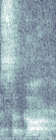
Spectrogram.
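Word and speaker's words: סגר: I think in the Hebrew, the word there is a cigar, not like cigar which you smoke, but you know what I'm saying. That's how you pronounce the word in the Hebrew. Sa and gar, okay, and it means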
